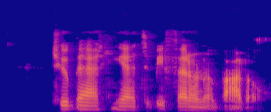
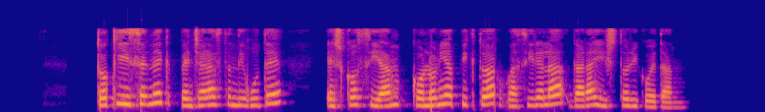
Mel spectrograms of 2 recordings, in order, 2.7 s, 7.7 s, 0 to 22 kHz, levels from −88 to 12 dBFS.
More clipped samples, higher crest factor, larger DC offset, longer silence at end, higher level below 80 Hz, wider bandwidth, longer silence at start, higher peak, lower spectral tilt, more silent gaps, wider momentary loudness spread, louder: neither; first, 24 dB vs 16 dB; neither; second, 0.1 s vs 0.85 s; second, -72 dBFS vs -58 dBFS; about the same, 7.6 kHz vs 8 kHz; second, 0.55 s vs 0.95 s; about the same, -2 dBFS vs 0 dBFS; about the same, -3.5 dB/octave vs -3.5 dB/octave; neither; about the same, 7 LU vs 7 LU; second, -24 LUFS vs -15 LUFS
